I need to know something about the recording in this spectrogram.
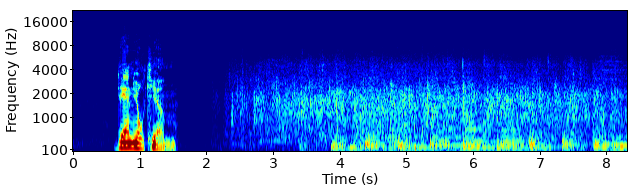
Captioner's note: applause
